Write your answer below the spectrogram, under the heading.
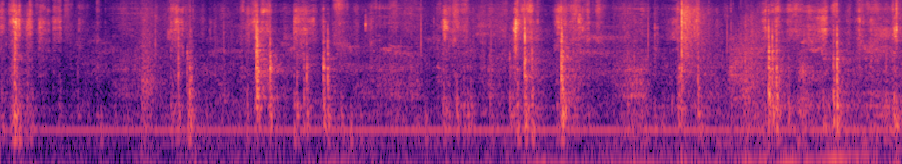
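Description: A screwdriver tightens the bolt of a roof-crossbar foot, with a series of sharp, irregularly spaced clicks from the torque-limiting tool. The click is the sign that the bolt has reached its set tightness and the crossbar foot is secured.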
